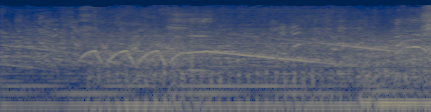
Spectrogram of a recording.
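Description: Emergency vehicle siren: a few quick rising-and-falling yelps about a second in, then a long, slowly falling wail, over a low steady drone.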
